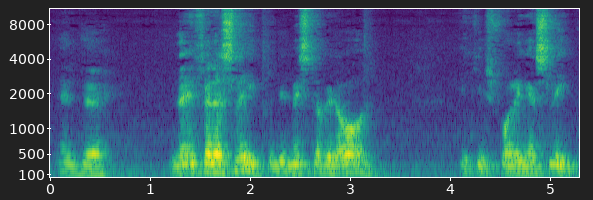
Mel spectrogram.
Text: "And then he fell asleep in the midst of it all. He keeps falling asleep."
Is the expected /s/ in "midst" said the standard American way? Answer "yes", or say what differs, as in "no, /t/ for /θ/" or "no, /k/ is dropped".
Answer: yes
